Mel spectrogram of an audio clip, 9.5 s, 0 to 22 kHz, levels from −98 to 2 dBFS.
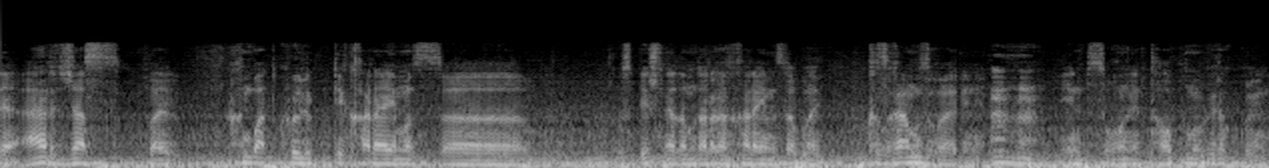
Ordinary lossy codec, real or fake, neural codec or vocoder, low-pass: none; fake; codec, 16 kHz, 16 kbps, FreqCodec, larger model; none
